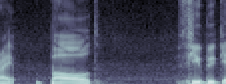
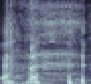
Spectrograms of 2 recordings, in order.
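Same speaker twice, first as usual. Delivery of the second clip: laughing; 3 dB quieter than usual. Real, not acted. End of laughing line.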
